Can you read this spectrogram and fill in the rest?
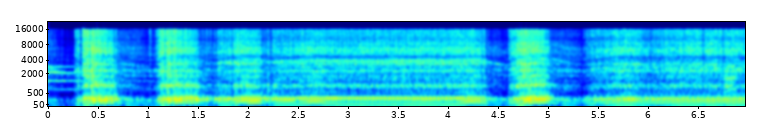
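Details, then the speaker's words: Low-mileage Toyota 1JZ VVTi six, stored about 2 years, first-start health test before an S13 240SX swap, with no coolant: crisp throttle blips rise and fall cleanly with no knocks or rattles. Healthy, though it won't hold idle yet. "That sounds so fucking cool! Yeah! It's healthy. Super healthy!"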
